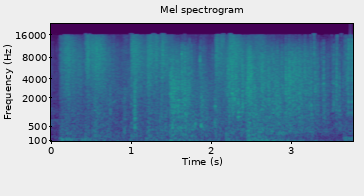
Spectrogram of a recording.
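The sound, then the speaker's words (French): Gunfire erupts at a barricade during revolutionary street fighting: a dense, sustained volley of loud cracks and booming blasts with a continuous crackle and no pauses. No one speaks. “Une effroyable détonation éclata sur la barricade.”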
